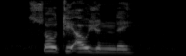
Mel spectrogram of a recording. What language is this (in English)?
Kalasha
